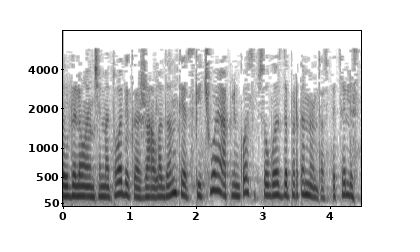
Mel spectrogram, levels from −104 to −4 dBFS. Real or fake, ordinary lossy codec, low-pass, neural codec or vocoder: fake; MP3, 24 kbps; 7.2 kHz; codec, 16 kHz, 2 kbps, FunCodec, trained on LibriTTS, 25 frames a second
